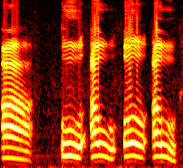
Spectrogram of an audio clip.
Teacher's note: आपको महसूस होगा कि आपकी जीभ पीछे से ऊपर उठी है, न तो बीच में से उठी न आपकी आगे से उठी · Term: पश्च स्वर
